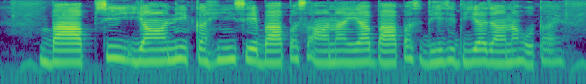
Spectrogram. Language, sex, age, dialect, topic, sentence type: Hindi, female, 18-24, Kanauji Braj Bhasha, banking, statement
